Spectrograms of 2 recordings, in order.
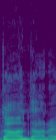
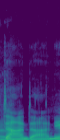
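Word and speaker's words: dan dan: It's actually pronounced don don. – It is don don, yeah.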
